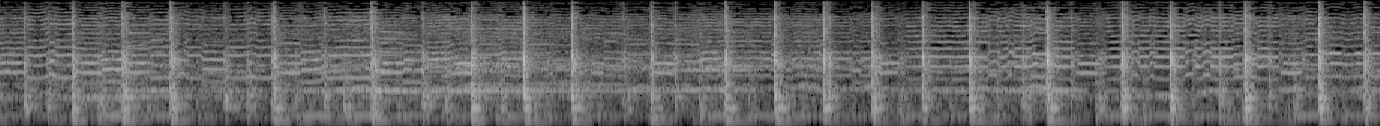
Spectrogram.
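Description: Makassar gendang drums beaten in a fast driving rhythm with a stick on one head and the palm on the other, while a pui-pui reed pipe plays a wavering, nasal melody over them.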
